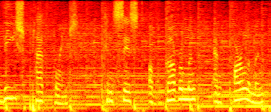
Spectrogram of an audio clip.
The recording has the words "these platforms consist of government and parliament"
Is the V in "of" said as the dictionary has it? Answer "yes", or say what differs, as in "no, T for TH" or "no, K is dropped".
yes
